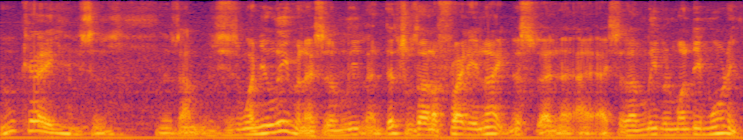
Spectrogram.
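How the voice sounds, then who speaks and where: A man with an American accent speaks at a fairly quick pace, with audible room echo and noticeable background noise. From Connecticut, US. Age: 80s+. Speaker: war veteran. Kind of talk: interview. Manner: halting.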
